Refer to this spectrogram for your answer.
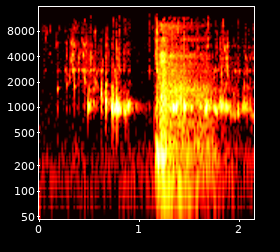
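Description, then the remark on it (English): Wine poured into a glass at a table: a light gurgling trickle with bright dripping tones, then a fuller splashing stream for the last second. No one speaks. “I'm going to bring my wine up right here. Maybe you can hear me pour it.”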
